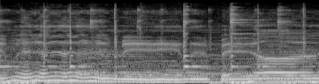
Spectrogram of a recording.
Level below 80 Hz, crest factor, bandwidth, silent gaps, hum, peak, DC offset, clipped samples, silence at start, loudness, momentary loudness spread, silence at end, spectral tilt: -26 dBFS; 12 dB; 19.5 kHz; none; none; -2 dBFS; under 0.1%; under 0.1%; 0 s; -14 LUFS; 1 LU; 0 s; -5.5 dB/octave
